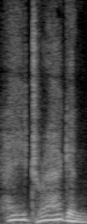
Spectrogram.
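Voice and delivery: barely-there, very soft half-whisper. Speaking to a sleeping dragon, she half-whispers very softly. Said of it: "Elizabeth whispered very softly".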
